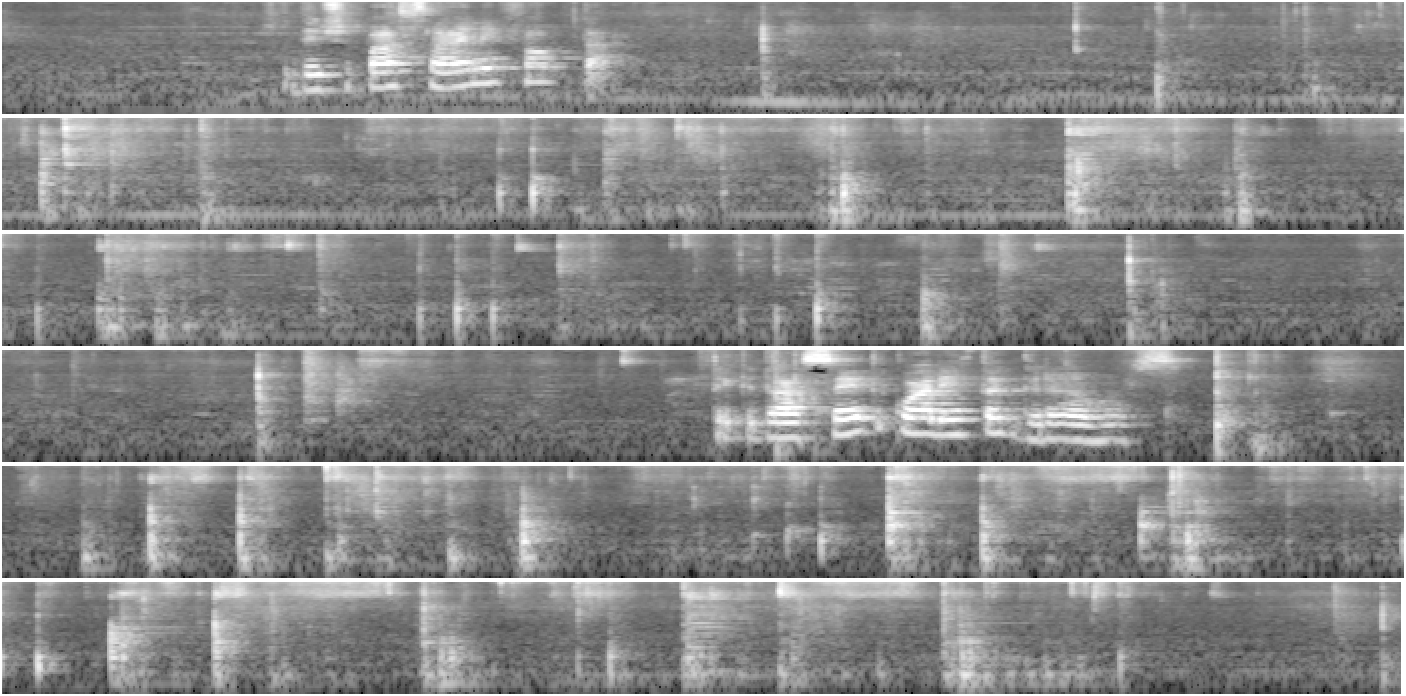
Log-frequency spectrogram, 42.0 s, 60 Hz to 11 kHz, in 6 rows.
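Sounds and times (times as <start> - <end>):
plastic spatula scraping metal bowl: 8.8 - 15.2, 31.2 - 40.6.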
